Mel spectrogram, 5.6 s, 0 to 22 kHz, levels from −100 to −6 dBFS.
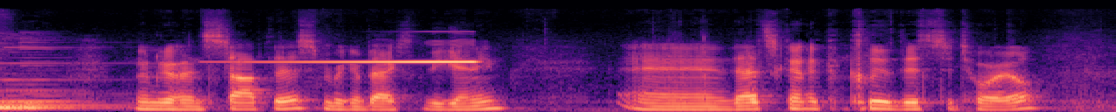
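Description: From 1.00 s to 2.43 s a loudspeaker feedback squeal rises at 2.3 kHz, as the microphone picks up its own loudspeaker and loop gain at that pitch exceeds one. Unlike a steady interference whistle, it swells over about a second, reaching roughly 10 dB above the sound.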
